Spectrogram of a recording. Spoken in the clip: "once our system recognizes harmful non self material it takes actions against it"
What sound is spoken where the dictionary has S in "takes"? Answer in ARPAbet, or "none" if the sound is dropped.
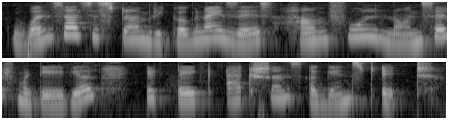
none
